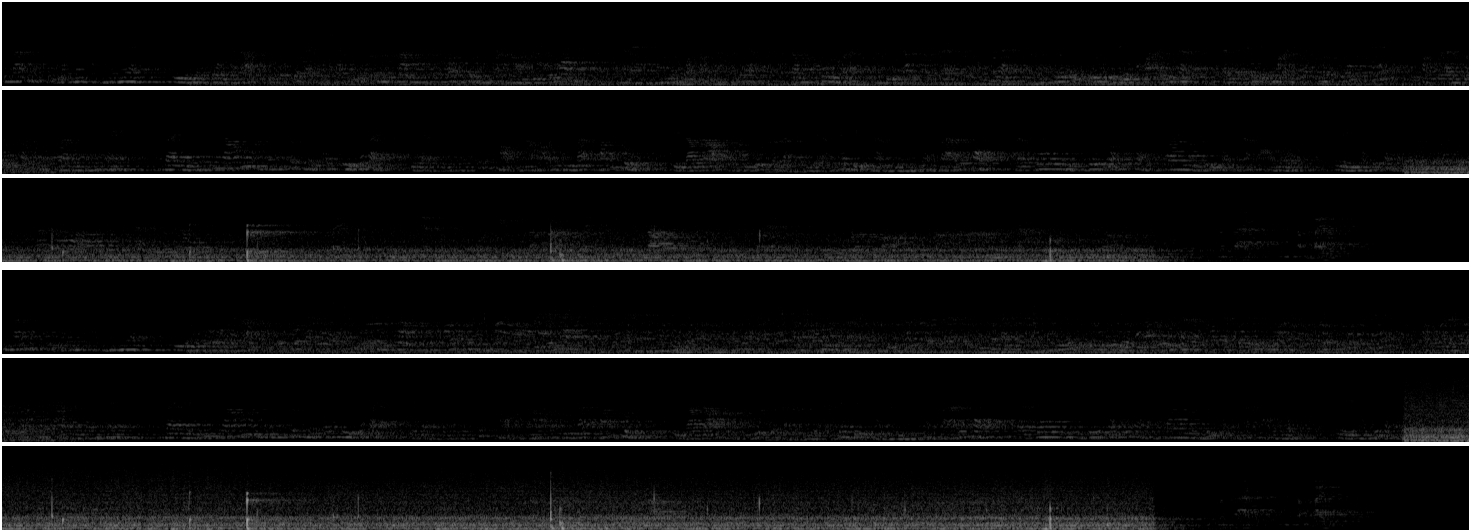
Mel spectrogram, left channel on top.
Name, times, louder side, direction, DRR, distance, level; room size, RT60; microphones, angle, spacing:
voice 1, 0.0-21.1 21.4-31.4, left 1 dB, 60° left, -6 dB, 1.8 m, -60 dB
sound 1, 1.8-15.3, right 2 dB, 45° right, 0.8 m, -60 dB
voice 2, 6.8-7.2 22.3-22.6 31.8-33.7 34.0-37.1 37.5-40.0 40.3-41.2 41.5-42.7, equal, 5° left, -7 dB, 2.4 m, -61 dB
sound 2, 28.7-40.9, right 7 dB, 80° right, 0.3 m, -46 dB
16.0 x 6.2 x 3.7 m, 2.5 s
head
